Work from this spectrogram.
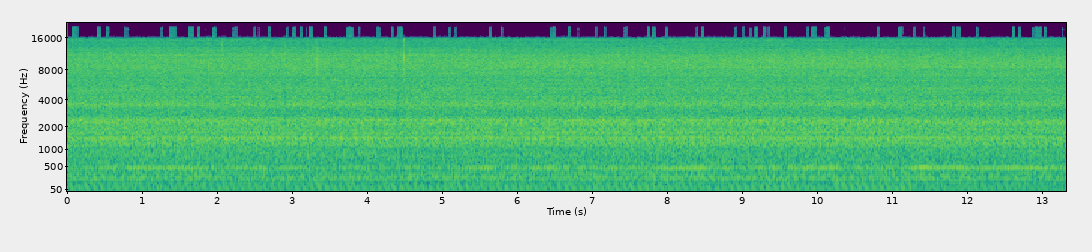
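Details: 2007/2009 VW Eos 2.0L TSI (engine code CCT), after replacing a detached rear main seal that caused a large vacuum leak and lean misfires: petrol engine idles steadily with a faint even hum and light ticking hiss; normal idle.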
